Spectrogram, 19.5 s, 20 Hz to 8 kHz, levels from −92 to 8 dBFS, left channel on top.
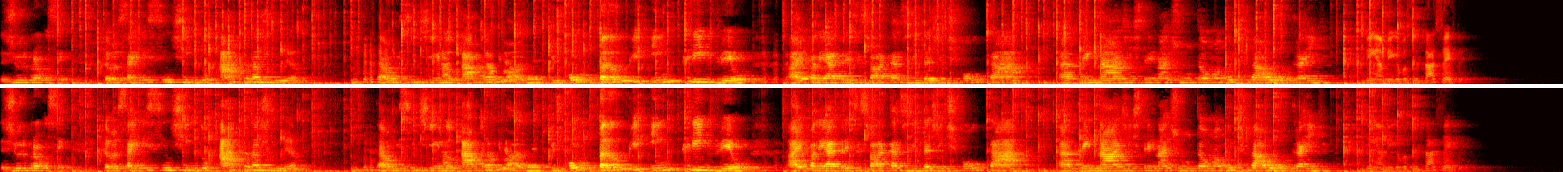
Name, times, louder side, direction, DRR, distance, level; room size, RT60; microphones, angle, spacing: voice 1, 0.0-3.8 4.7-9.5 9.8-12.9 13.2-16.6, right 2 dB, 35° right, 1.4 m, -28 dB
sound 1, 0.6-1.8 2.3-9.0 9.5-11.0 11.3-12.0 12.3-14.0 14.6-14.7 15.3-16.3 16.6-17.7, left 2 dB, 10° left, 1.4 m, -37 dB
voice 2, 4.4-5.1 5.3-6.7 9.7-9.9 17.1-18.3, left 5 dB, 50° left, 0.8 m, -39 dB
10.5 x 6.6 x 9.1 m
head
